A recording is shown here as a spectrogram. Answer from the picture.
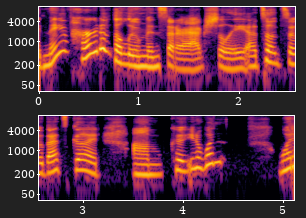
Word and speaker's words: Lumen Center: Is it the Lumen Center? Did I pronounce it correctly? Yep. The Lumen Center, we're located in Bryn Mawr.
